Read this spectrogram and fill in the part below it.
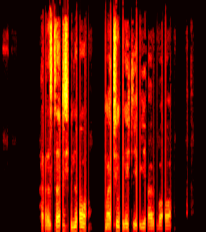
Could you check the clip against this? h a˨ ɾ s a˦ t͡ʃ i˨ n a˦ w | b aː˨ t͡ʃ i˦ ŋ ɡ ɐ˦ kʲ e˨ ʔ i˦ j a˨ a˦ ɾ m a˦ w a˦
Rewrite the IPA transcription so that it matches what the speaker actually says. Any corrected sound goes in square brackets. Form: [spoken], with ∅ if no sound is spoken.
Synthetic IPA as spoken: h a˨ ɾ s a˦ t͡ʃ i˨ n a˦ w | [m] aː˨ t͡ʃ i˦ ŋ ɡ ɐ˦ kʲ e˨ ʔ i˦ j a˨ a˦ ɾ [b] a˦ w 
